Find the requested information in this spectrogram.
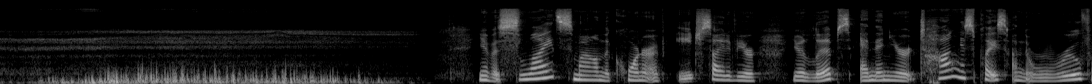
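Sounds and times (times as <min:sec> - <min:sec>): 
ujjayi sea wind breath exhale: 0:00.0 - 0:04.8
speech: 0:04.8 - 0:10.9.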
